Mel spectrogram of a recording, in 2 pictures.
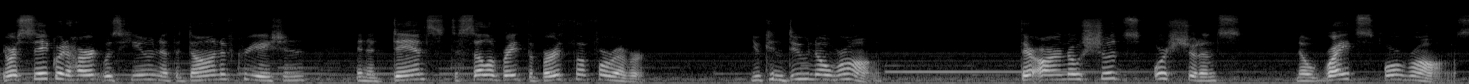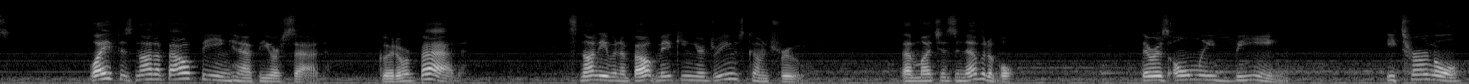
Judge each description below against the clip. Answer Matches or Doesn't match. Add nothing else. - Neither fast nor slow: Doesn't match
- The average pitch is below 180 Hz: Doesn't match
